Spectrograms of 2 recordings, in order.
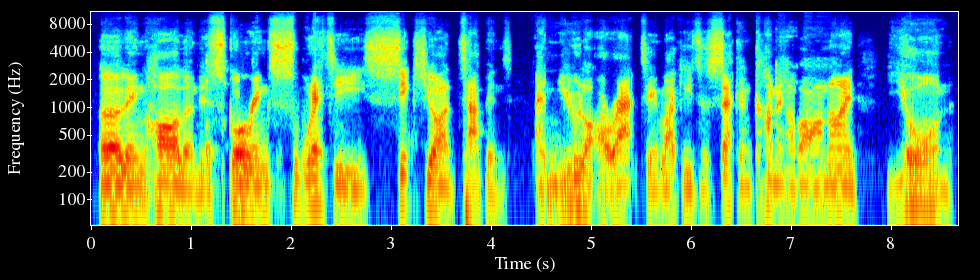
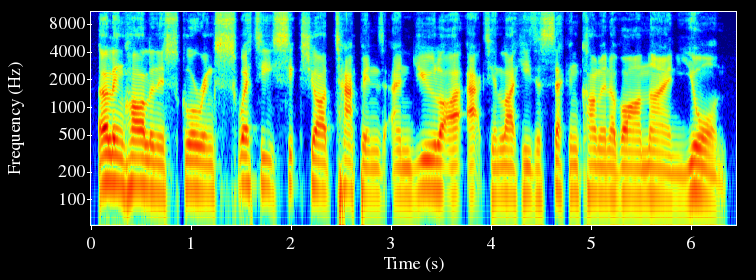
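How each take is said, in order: First: It is read in a put-on voice. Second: It is read in a normal voice.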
